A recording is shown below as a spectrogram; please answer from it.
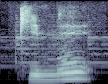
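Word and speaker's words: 義務: 그래서 이 의무랑 의리를 이제 일본어로는 기무, 길이라고 읽는데 이제 이 기무, 길이를 행하는 방식 중에 하나일 수 있다는 거야.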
